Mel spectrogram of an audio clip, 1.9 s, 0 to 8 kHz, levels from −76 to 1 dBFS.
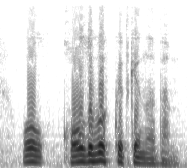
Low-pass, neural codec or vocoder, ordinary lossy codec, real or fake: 7.2 kHz; none; none; real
